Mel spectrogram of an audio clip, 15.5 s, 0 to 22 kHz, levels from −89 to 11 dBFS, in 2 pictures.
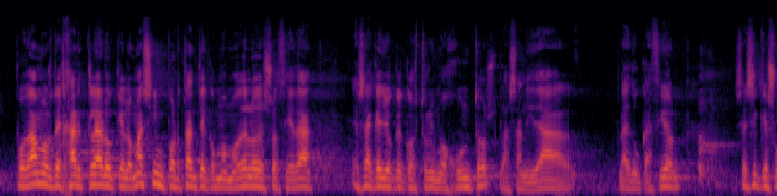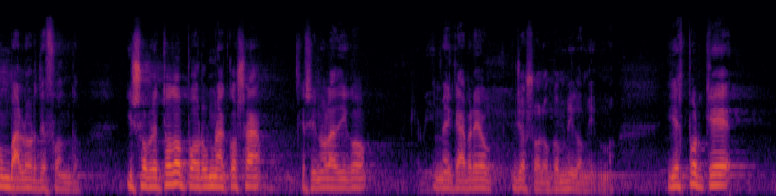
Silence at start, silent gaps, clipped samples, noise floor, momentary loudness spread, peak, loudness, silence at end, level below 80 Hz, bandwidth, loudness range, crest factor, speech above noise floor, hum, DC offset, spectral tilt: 0 s; none; under 0.1%; -59 dBFS; 17 LU; -12 dBFS; -34 LUFS; 0.25 s; -66 dBFS; 16 kHz; 8 LU; 22 dB; 26 dB; none; under 0.1%; -5 dB/octave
